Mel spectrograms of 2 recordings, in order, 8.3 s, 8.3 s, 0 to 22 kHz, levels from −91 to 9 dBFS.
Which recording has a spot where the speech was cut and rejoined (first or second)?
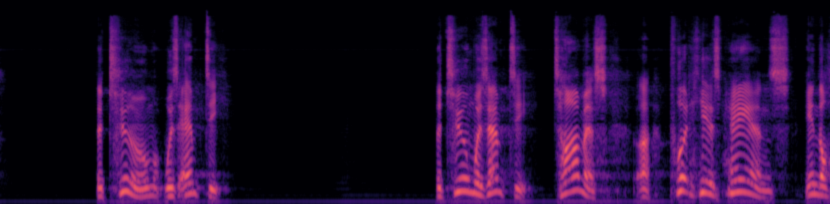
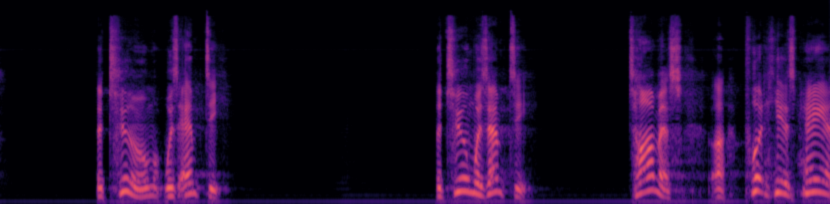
first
